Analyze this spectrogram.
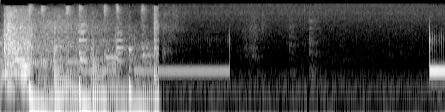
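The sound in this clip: A telephone call tone sounds while a number is dialed. Loud music plays first, then a steady tone holds briefly and cuts off. After about two seconds of near silence, the same tone returns.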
